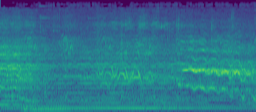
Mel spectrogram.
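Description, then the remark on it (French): A horse whinnies loudly, a long quavering neigh rising toward the end, while the hooves of a horse and a mare clip-clop at a trot underneath. No one speaks. “Le cheval et la jument montent au petit trot.”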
